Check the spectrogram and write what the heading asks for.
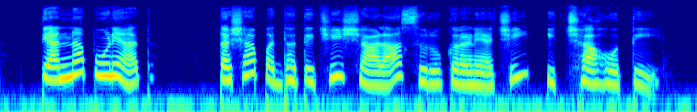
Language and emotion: Marathi, neutral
